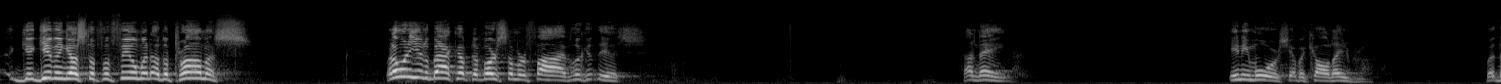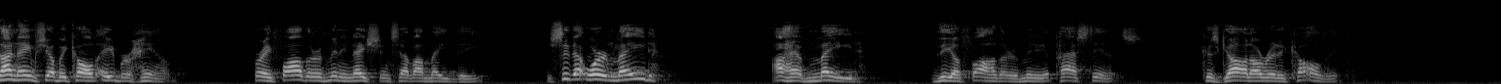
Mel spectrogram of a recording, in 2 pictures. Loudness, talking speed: -24 LUFS, 130 wpm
